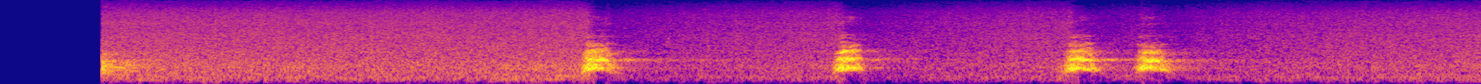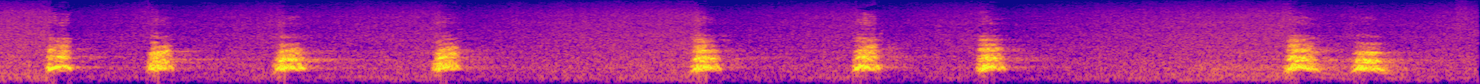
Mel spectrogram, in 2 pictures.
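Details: A dog barking at a statue at Yasui Valley in Kochi Prefecture, Japan: sharp single and paired barks in irregular bursts over a steady rushing background like flowing water.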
